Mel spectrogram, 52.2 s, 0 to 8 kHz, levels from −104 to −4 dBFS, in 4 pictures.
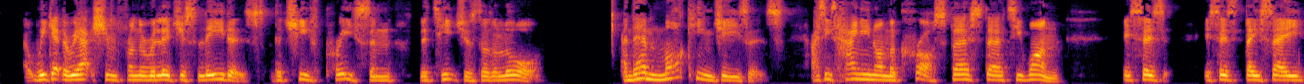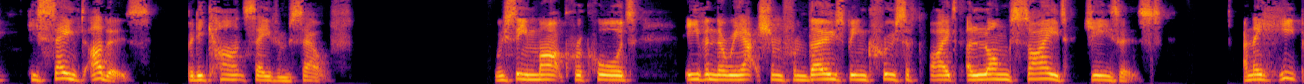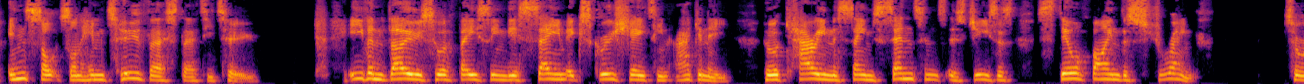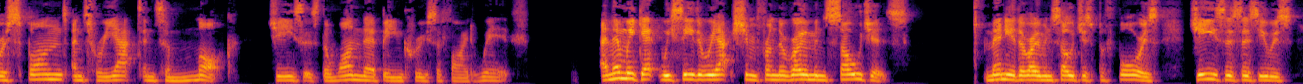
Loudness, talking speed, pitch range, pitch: -19 LUFS, 145 wpm, 145-175 Hz, 160 Hz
